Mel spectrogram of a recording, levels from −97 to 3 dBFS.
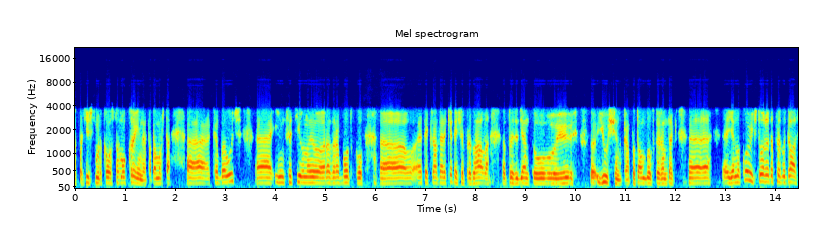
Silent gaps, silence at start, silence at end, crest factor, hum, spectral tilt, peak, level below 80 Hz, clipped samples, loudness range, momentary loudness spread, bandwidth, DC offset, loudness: none; 0 s; 0.05 s; 14 dB; none; -9 dB/octave; -4 dBFS; -60 dBFS; under 0.1%; 1 LU; 6 LU; 4 kHz; under 0.1%; -19 LUFS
